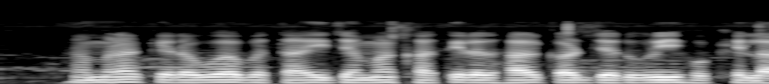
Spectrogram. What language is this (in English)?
Magahi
